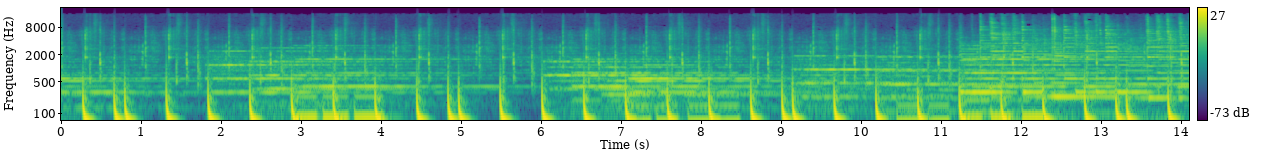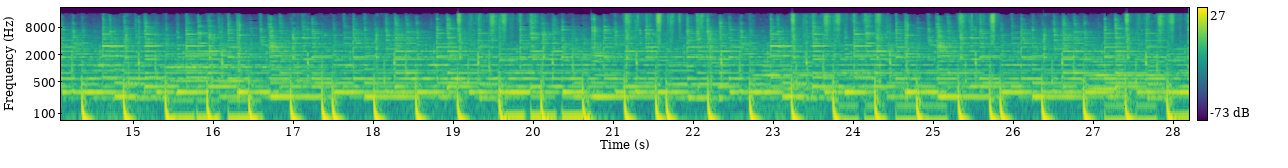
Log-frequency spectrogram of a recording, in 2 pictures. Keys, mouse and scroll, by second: 0.8 alt+click, 2.3 alt+click, 3.2 click, 4.1 alt+click, 5.0 click, 5.7 alt+click, 10.0 alt+click, 11.3 ctrl+click, 12.9 ctrl+click, 24.2 ctrl+click, 27.6 ctrl+z.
